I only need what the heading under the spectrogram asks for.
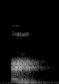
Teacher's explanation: আ উচ্চারণ করতে গেলে জিভটা আমাদের সামনেও যাচ্ছে না, জিভটা পেছনেও যাচ্ছে না, মধ্যবর্তী স্থানে থাকছে। তাহলে জিভকে মধ্যবর্তী স্থানে রেখে যে স্বরধ্বনি উচ্চারণ করা হয় তাকে বলা হয় কেন্দ্রীয় স্বরধ্বনি।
